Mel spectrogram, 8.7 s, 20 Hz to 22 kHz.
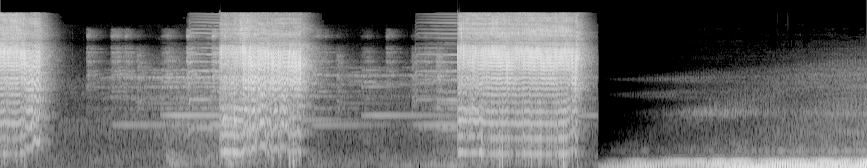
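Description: A homemade 12 V-to-1200 V fish-shocking inverter's high-voltage leads arcing in three loud buzzing bursts, each about a second long, with quiet gaps between. About six seconds in, bass-heavy electronic intro music comes in and grows louder.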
